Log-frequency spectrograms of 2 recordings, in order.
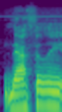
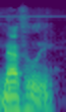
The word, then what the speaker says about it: Nathalie: kudos to the maith Nathalie Emmanuel I think it's like Natalie but Nathalie I hope I said it right Nathalie Emmanuel for her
